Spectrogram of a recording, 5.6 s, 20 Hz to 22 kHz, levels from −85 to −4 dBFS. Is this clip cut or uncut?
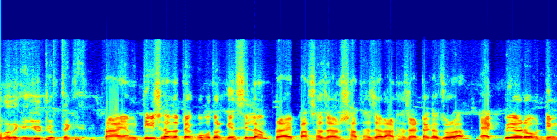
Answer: cut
